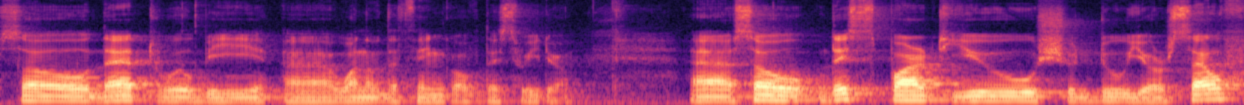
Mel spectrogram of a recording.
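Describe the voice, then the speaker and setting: In a non-native accent, a man speaks with a very deep, low pitch, ordinary pitch variation and a dark, mellow tone, with audible room echo. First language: not English. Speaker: software developer. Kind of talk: tutorial. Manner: halting.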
